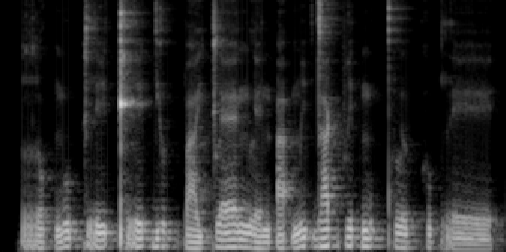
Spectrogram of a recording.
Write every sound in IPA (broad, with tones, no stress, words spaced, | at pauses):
ro˨˩k̚mu˥˩ʔkri˦˥t̚kʰri˥˩t̚ jɯ˥˩k̚pa˧j klɛː˥˩ŋ le˦˥nʔa˥˩ʔ mi˥˩ʔda˥˩k̚fi˥˩t̚mu˦˥k̚ pʰlɯ˥˩k̚hu˥˩k̚reː˧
